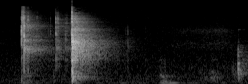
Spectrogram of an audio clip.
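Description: Aluminium beer can being cracked open: a click of the pull tab, then a louder pop with a hiss of escaping carbonation that fades away within about half a second.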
